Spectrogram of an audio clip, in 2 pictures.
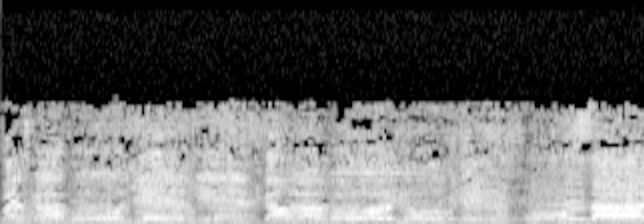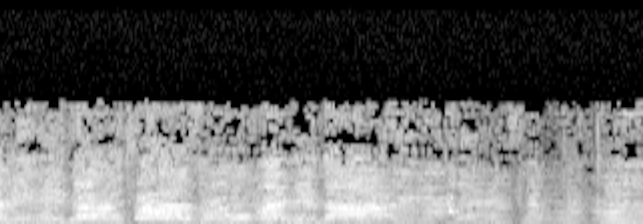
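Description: A children's folk ensemble singing a Russian Christmas carol (koliadka) together, accompanied by a button accordion playing a steady bass-and-chord beat of about two a second.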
